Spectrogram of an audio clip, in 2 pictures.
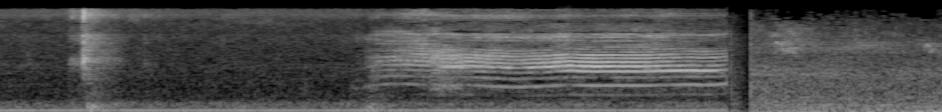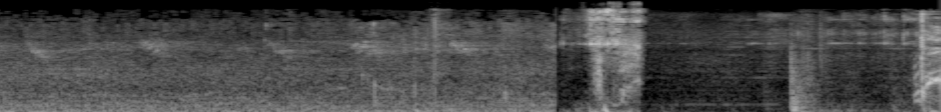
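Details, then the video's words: Kitten's single loud, steady meow lasting under two seconds, rich in harmonics, over a low hum. Rustling noise, sharp knocks and faint voices follow. "kitten meowing call"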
